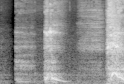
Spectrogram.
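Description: Three loud, rough throat clearings in quick succession, close by, with brief gaps between them and no talking.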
